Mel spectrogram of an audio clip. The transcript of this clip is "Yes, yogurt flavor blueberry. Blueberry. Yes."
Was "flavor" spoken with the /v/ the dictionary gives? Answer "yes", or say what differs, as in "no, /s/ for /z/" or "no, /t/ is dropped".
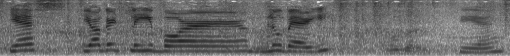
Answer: no, /b/ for /v/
